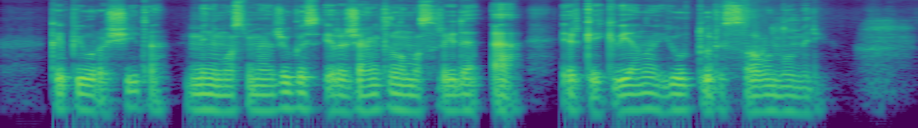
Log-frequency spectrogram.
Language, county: Lithuanian, Utena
